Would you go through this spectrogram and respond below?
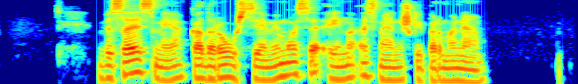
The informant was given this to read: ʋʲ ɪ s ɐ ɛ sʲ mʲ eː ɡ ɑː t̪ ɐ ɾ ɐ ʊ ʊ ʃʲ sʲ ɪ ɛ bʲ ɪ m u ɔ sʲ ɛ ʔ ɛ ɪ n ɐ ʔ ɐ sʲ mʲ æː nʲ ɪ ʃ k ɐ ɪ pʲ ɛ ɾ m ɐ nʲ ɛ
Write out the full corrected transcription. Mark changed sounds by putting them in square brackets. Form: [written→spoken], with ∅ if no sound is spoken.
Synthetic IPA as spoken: ʋʲ ɪ s ɐ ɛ sʲ mʲ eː [ɡ→k] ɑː [t̪→d̪] ɐ ɾ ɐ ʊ ʊ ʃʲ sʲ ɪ ɛ [bʲ→mʲ] ɪ m u ɔ sʲ ɛ ʔ ɛ ɪ n ɐ ʔ ɐ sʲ mʲ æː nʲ ɪ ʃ k ɐ ɪ pʲ ɛ ɾ m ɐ nʲ ɛ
